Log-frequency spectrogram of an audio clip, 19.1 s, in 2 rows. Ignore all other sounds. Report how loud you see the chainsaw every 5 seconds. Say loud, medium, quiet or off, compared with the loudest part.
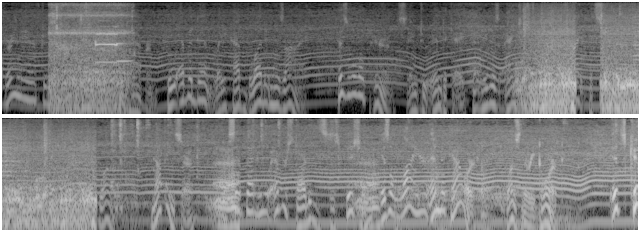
quiet, quiet, medium, loud.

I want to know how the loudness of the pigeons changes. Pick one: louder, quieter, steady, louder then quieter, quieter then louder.
quieter.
